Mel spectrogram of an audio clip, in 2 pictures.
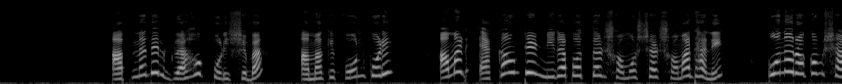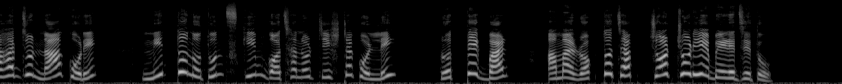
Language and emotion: Bengali, angry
